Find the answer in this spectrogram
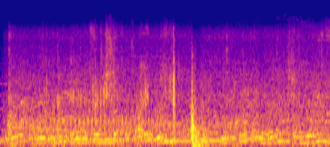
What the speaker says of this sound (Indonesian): Itu mobil yang sedang jalan ke sini, itu mobilku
